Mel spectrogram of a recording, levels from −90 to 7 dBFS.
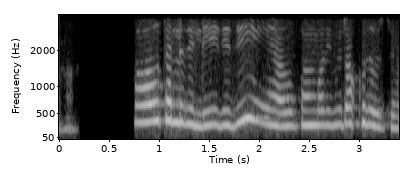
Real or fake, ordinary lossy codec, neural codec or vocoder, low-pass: real; none; none; 3.6 kHz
